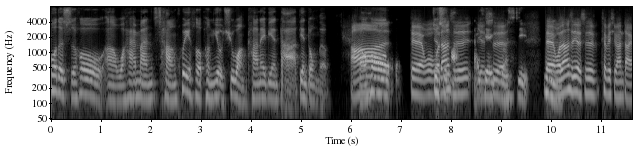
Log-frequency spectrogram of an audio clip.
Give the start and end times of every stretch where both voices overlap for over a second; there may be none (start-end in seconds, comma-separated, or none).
7.6-9.2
